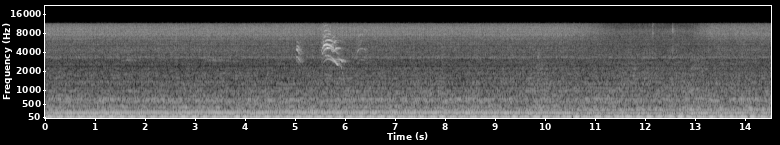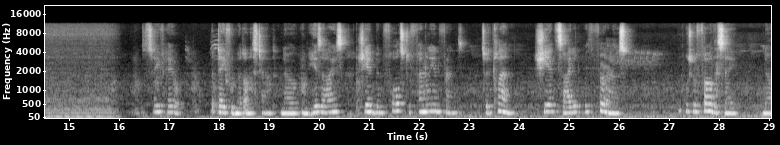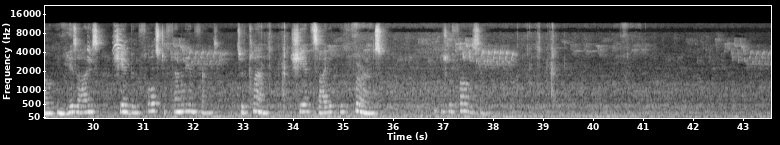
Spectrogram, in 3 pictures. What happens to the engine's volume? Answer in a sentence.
The loudness of the engine stays about the same.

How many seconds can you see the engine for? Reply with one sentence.
You can hear the engine for 16 seconds altogether.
